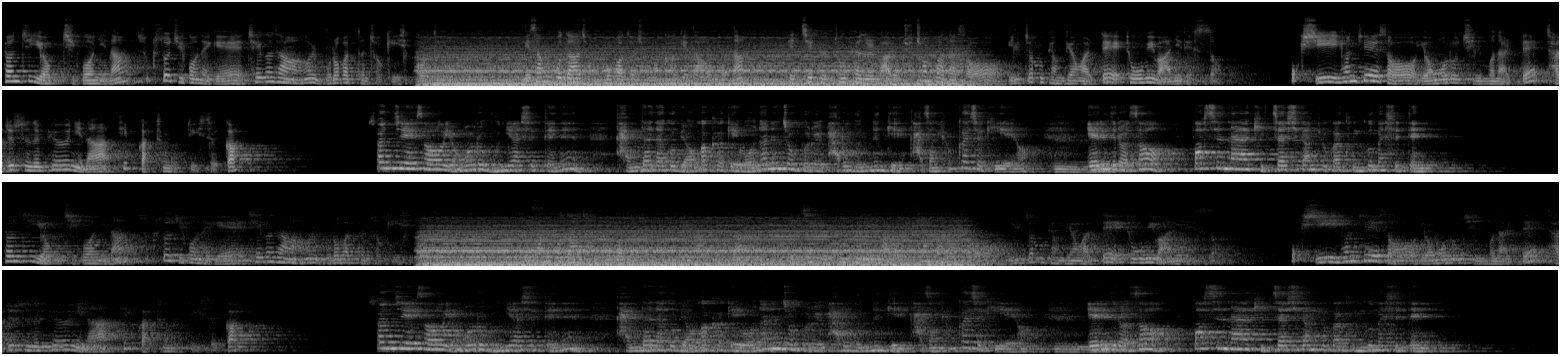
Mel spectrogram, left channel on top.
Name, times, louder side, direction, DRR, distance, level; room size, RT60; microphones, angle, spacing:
voice 1, 0.0-4.6 5.2-12.2 12.9-18.0 26.1-26.7, left 4 dB, 65° left, 9 dB, 0.5 m, -34 dB
sound 1, 4.1-9.6, equal, 45° left, 2.0 m, -28 dB
voice 2, 19.3-27.2 27.5-29.8, left 1 dB, 30° left, 4 dB, 0.7 m, -32 dB
7.1 x 4.3 x 4.8 m, 1.3 s
head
